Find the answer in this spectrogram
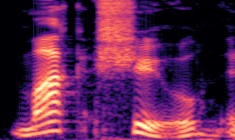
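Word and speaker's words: maque choux: Mock shoe, it's spelled MAQUECHOUX, but they say right here it's pronounced mock shoe, is a popular Cajun dish in Louisiana thought to have been adapted from Native American cuisine.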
